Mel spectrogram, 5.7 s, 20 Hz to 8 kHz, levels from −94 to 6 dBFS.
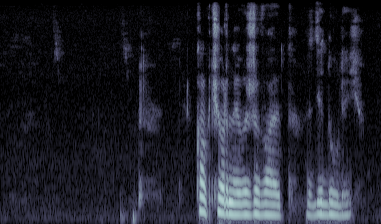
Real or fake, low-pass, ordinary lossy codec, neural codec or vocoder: real; none; none; none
